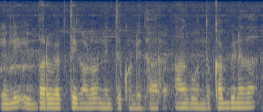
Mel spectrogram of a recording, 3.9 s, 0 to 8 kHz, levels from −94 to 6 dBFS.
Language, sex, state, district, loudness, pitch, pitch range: Kannada, male, Karnataka, Koppal, -21 LUFS, 125 Hz, 120-125 Hz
